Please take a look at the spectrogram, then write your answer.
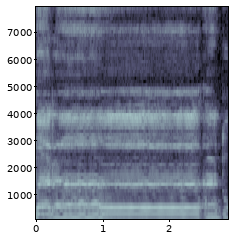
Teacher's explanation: کھڑی زبر کے بعد حمزہ اسی کلمے میں ہے تو یہاں پر مد متصل ہوگی، 3 سے 5 الف تک کھینچ کر پڑھیں گے۔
